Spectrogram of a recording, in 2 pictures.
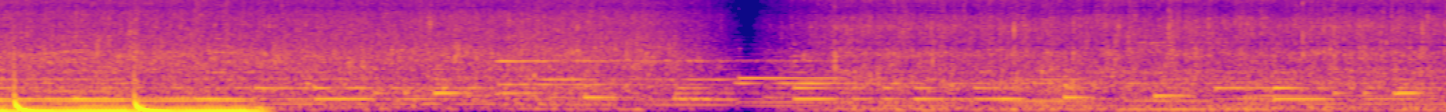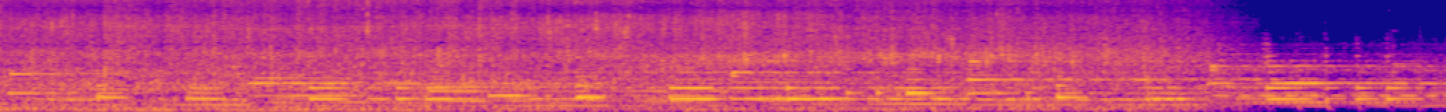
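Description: Water from a wall fountain spilling down its face and splashing into the pool below, an even hiss heard under background music. The water sound cuts off suddenly just before the end; the music's heavy bass drops out about a second in.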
